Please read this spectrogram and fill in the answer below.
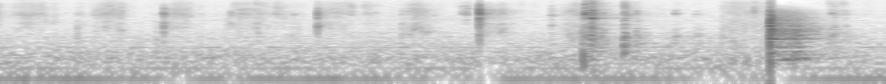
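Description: Metal flashlight body being opened by hand: faint rubbing and handling with scattered small clicks, and sharper metallic clicks near the end as the battery carrier comes out of the tube.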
